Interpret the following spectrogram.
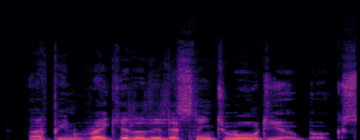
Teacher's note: the pitch movement remains steady, keeping high level, from the stress syllable of regularly to the last syllable before the nucleus, while for I've been, they are de-accented and pronounced low in pitch.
